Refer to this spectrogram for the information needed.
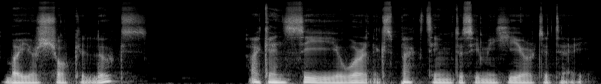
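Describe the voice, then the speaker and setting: Male actor as demon king, very deep, dark mellow tone, smug, possessive, courtly, theatrical menace, ASMR roleplay. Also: unhurried. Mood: smug, menacing.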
